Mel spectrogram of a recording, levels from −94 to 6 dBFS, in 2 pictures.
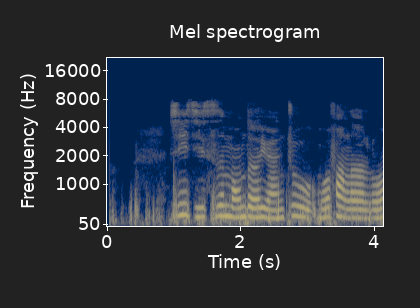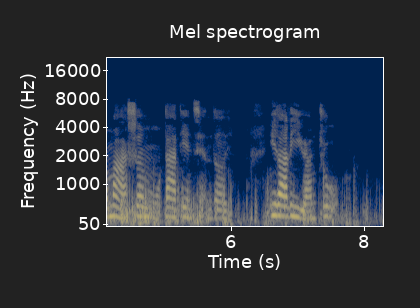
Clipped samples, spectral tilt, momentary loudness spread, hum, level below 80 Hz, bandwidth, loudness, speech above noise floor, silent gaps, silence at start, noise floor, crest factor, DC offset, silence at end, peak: under 0.1%; -7 dB/octave; 19 LU; none; -48 dBFS; 7.8 kHz; -26 LUFS; 22 dB; none; 0.05 s; -48 dBFS; 18 dB; under 0.1%; 0 s; -10 dBFS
